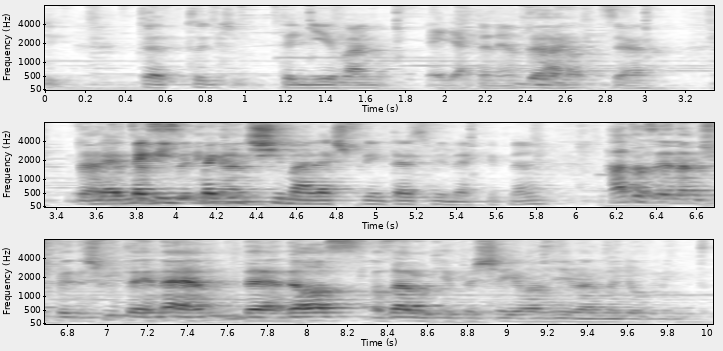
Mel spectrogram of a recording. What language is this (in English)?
Hungarian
